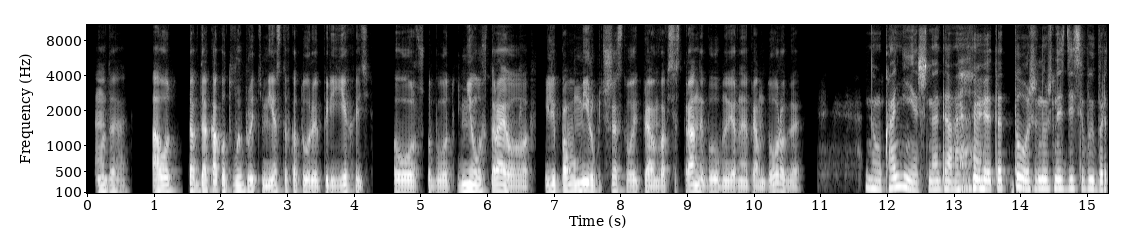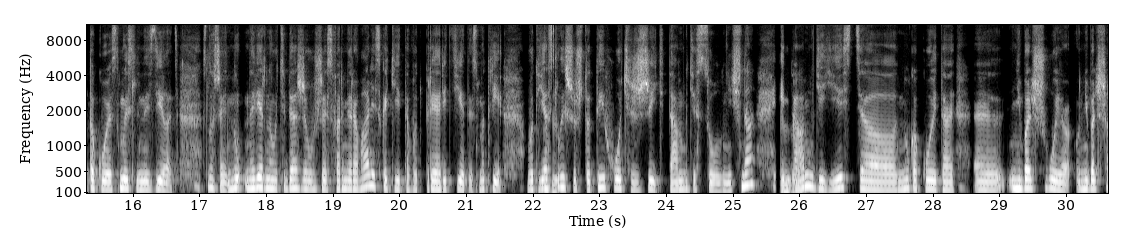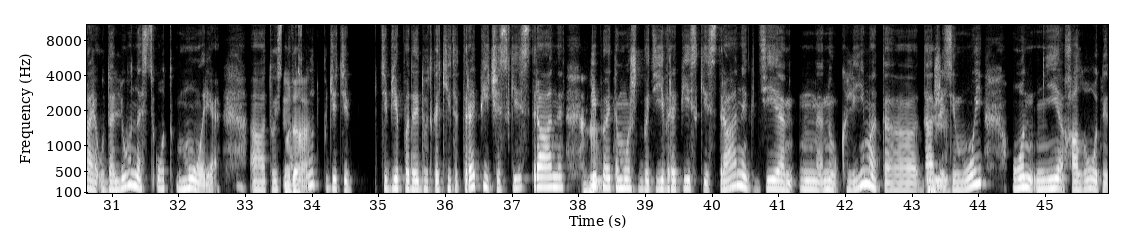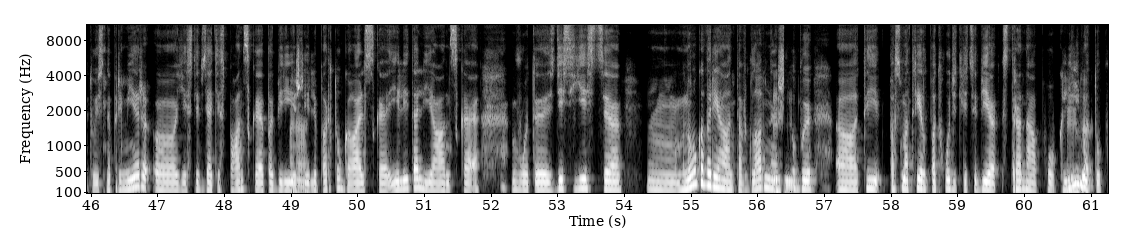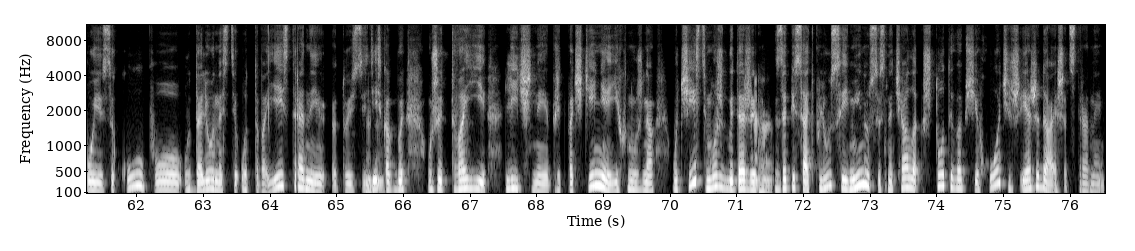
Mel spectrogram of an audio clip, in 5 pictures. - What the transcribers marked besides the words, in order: tapping; chuckle
- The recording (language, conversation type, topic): Russian, advice, Как сделать первый шаг к изменениям в жизни, если мешает страх неизвестности?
